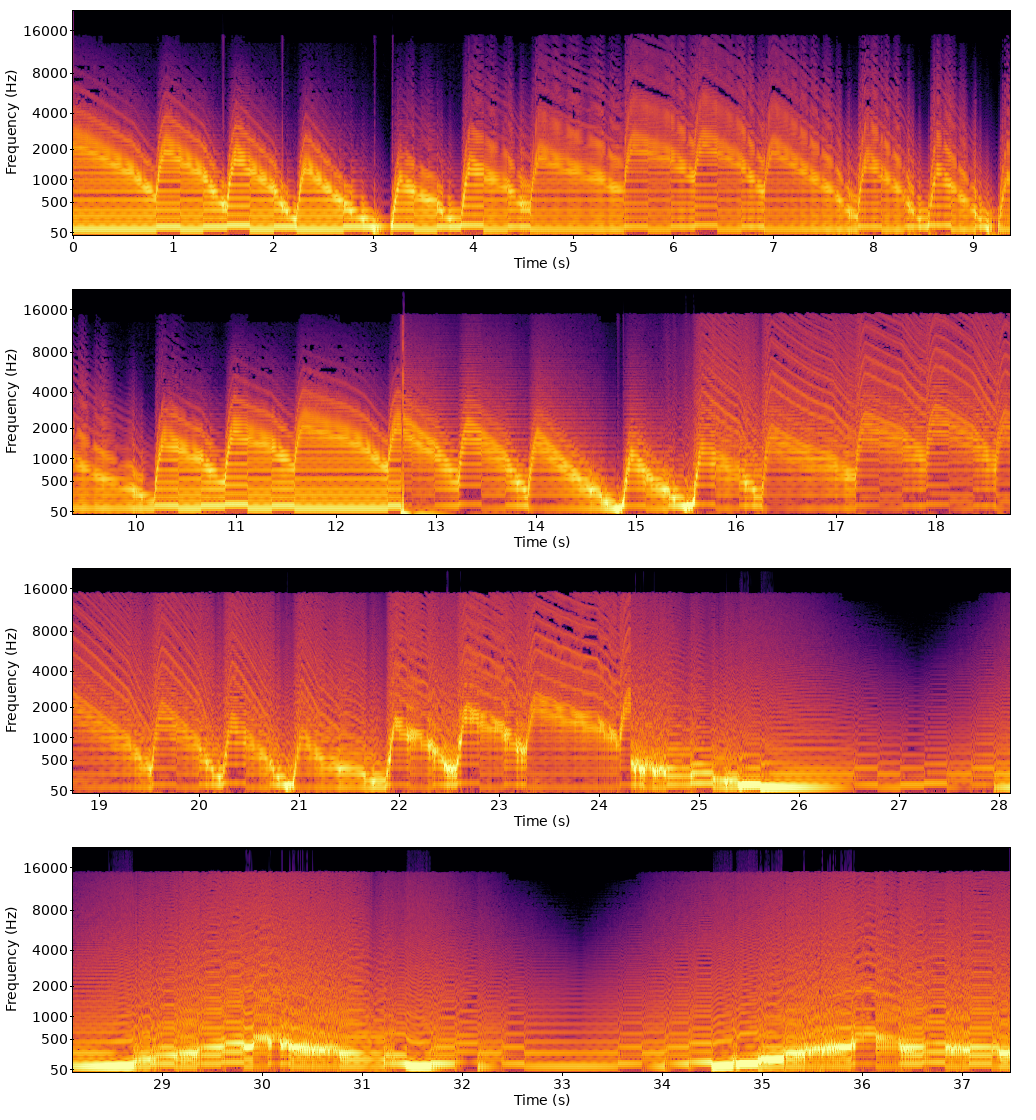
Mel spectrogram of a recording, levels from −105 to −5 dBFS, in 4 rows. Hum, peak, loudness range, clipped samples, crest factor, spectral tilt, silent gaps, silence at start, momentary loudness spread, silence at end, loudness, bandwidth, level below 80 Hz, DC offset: none; 0 dBFS; 9 LU; 0.4%; 12 dB; -7 dB/octave; none; 0 s; 14 LU; 0 s; -12 LUFS; 15 kHz; -28 dBFS; under 0.1%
